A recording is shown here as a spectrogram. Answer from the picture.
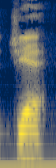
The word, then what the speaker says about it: Jeh: Jeh, is that really how you say his name? I mean, that's how I've always heard it said, was Jeh.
